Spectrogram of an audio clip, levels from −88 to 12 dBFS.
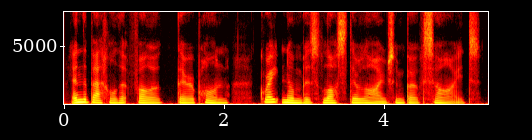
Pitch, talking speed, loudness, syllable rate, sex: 170 Hz, 160 wpm, -19 LUFS, 4.9 syllables/s, female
